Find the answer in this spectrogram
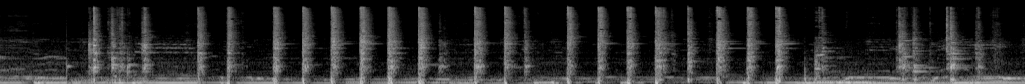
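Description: Rapid hammer blows on the folded edge of a sheet-metal tray, about three a second, with a short pause near the end, over background music with a steady bass line.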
